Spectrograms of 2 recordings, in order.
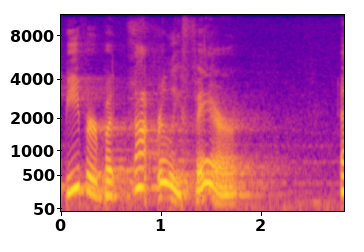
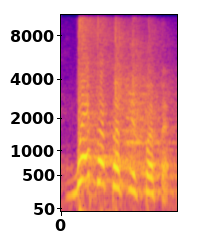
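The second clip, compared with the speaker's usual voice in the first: beaver tail slapping; faster than usual. Acted. Storyteller repeats the tail noise for listeners, imitated slapping. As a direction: run of percussive whaps, falling away. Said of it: "what sound does Beaver's tail make?".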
